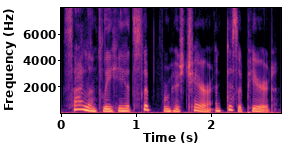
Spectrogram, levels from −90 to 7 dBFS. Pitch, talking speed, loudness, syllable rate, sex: 205 Hz, 185 wpm, -17 LUFS, 5.3 syllables/s, female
